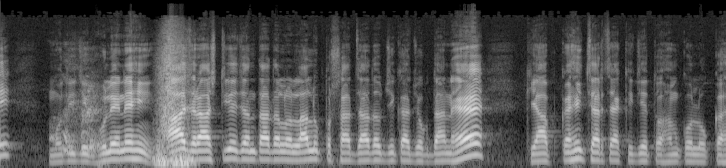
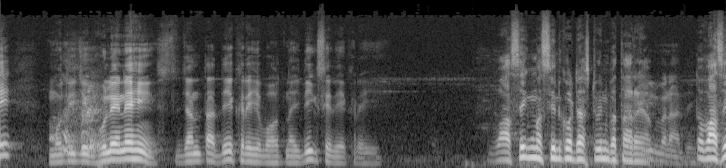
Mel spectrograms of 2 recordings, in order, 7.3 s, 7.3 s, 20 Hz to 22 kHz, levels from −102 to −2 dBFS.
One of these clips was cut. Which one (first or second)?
first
